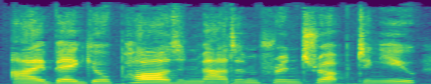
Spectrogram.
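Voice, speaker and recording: A woman's voice: medium pitch, fairly even intonation, fast, a bit bright, dry recording, lightly acted. A woman voicing a flustered, deferential housekeeper who speaks in an apologetic, eager way.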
